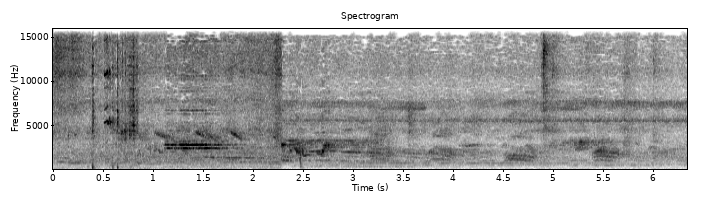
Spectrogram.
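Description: Birds chirping and calling, crows among them, over a faint steady outdoor background. A single sharp knock about half a second in, as the metal kadai is set down on the clay stove.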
